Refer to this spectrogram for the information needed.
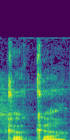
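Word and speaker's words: Quooker: This podcast is brought to you by Cooker, spelt Cooker, pronounced Cooker, 100 degree boiling hot water directly to your kitchen tap.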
